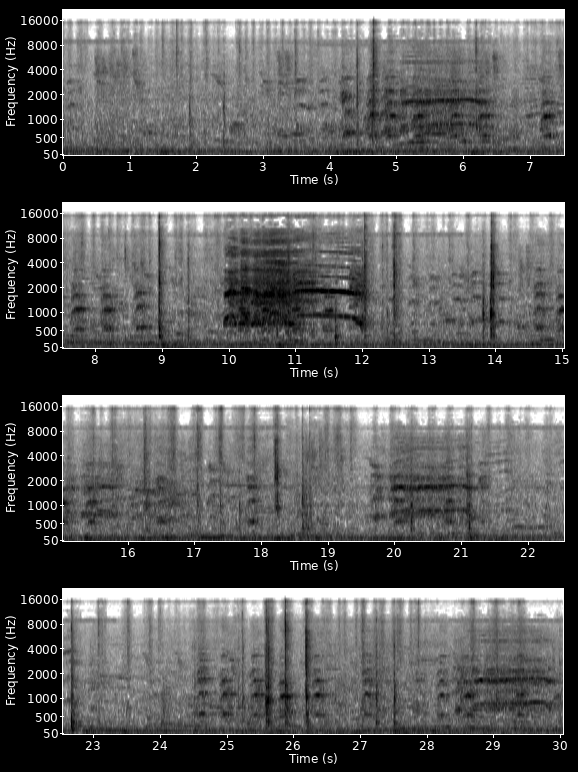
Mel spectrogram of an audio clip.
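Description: A rooster crowing four times: one long, loud crow about ten seconds in, and quieter crows near five, twenty and thirty seconds. Scattered faint clicks in between.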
